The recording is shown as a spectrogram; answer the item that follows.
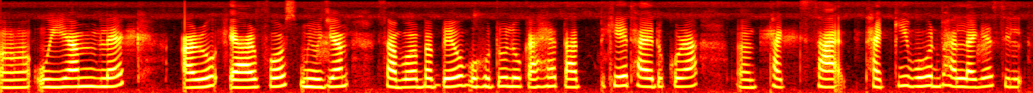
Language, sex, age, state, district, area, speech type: Assamese, female, 18-30, Assam, Lakhimpur, rural, spontaneous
